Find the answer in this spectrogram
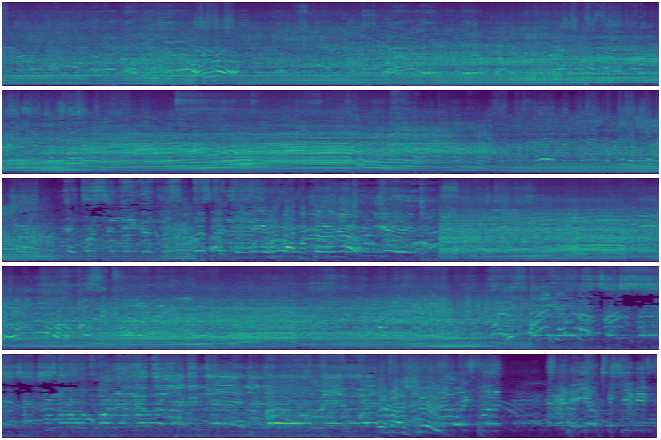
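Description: Pickup truck doing a burnout. The engine is held at a steady high pitch at first, then revved up and down several times while the rear tyres spin, with crowd voices and music mixed in.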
